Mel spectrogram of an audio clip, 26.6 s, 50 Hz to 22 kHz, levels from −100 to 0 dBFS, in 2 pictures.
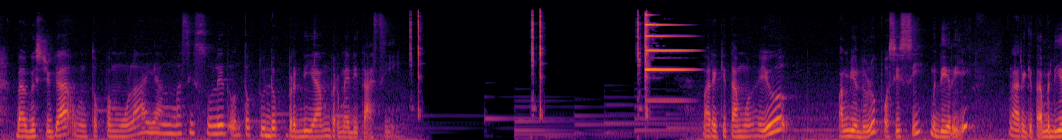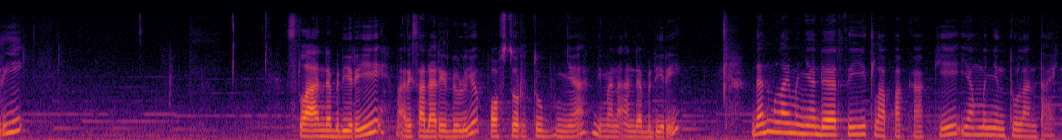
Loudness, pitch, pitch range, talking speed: -35 LUFS, 165 Hz, 155-245 Hz, 95 wpm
